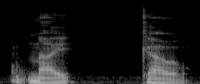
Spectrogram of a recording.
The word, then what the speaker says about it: Maicao: in Spanish the name of the city is pronounced MAA my cow my C my cow all right if you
